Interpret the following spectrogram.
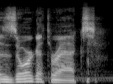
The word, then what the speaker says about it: Zorgothrax: there with that remember it's a zorgothrax it rhymes with anthrax well exam producers keep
